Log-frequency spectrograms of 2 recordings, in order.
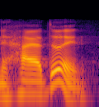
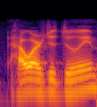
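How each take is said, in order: First: How you doing with no are and How said as ha; casual blended How you doing; reduced form. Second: How are you doing with every word pronounced; full form. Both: Shown as a demonstration. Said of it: "becomes in".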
